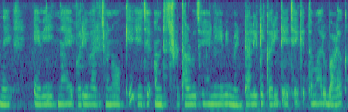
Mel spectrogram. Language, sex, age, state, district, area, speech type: Gujarati, female, 18-30, Gujarat, Junagadh, rural, spontaneous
